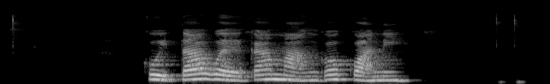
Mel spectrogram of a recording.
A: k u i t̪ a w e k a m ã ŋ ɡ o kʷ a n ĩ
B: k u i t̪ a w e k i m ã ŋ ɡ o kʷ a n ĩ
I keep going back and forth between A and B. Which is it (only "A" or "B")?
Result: A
